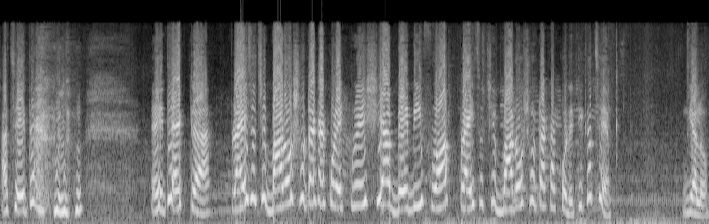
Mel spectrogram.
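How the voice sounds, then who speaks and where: A middle-aged woman with a Bangladeshi Bengali accent hosts a live-stream clothes sale for her online shop, chatting and replying to viewer comments. Her very high, slightly bright voice has lively intonation and moves a little fast with long pauses, over slight background noise and a rough recording.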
